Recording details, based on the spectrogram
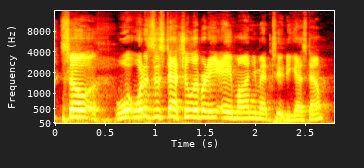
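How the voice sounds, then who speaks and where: A man's voice: high-pitched, expressive, racing, sharp tone. A man hosting a live podcast among friends, joking around and quizzing the group with trivia. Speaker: podcast host. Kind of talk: casual group chat.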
